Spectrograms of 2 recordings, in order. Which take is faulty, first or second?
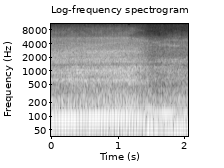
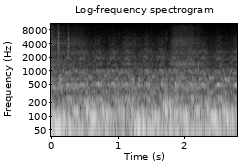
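second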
